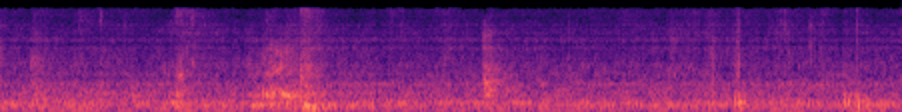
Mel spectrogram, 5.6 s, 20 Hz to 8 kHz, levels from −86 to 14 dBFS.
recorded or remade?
remade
